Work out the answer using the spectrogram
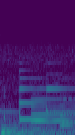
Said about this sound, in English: Is it raining? No, that's just the wind. It rained yesterday, but it's the wind. It's nice wind outside.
